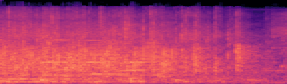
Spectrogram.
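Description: Audience at a nuclear power policy forum in Gyeongju gives a short burst of applause, dense clapping from many hands that tapers off toward the end.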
